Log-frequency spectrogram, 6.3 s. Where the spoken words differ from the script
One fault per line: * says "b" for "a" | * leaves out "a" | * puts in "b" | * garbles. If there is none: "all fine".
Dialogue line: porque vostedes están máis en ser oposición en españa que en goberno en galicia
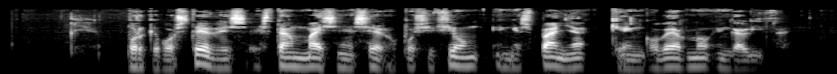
all fine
